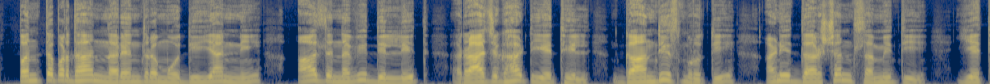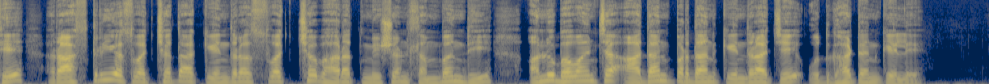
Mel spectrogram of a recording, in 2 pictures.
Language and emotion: Marathi, neutral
